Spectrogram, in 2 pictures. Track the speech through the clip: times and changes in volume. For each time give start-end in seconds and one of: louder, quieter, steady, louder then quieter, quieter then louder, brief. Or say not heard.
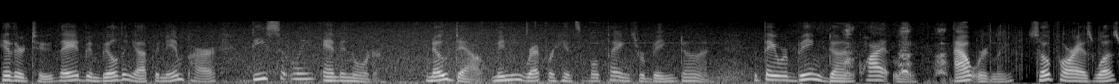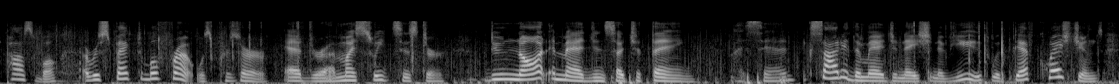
0.0-22.2 steady.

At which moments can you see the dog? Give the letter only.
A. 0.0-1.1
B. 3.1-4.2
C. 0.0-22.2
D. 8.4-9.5
D.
